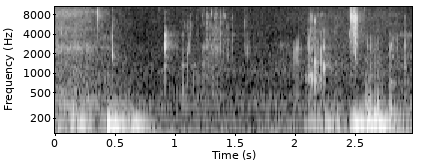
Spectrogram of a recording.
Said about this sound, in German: Warte mal, ich nehme mal gerade einen Schluck.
